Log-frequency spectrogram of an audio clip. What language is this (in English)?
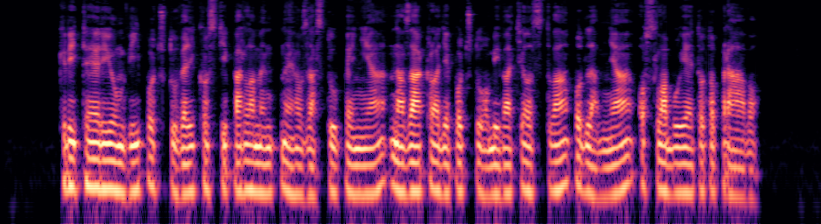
Slovak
